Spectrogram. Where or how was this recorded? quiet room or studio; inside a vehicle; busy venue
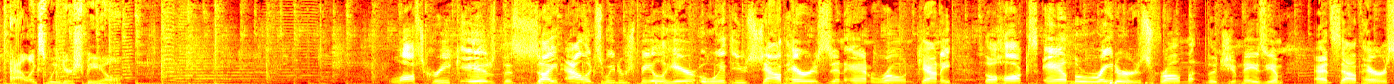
busy venue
